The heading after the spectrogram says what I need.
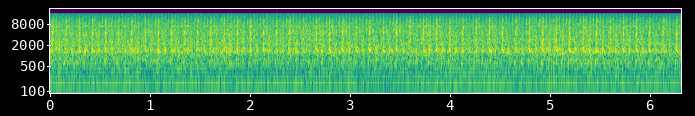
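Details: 2006 Chevrolet Lanos, 1.5 petrol, manual, 342,000 km, idling after replacing a valve rocker whose poor quality had caused valve knock. Steady, even idle with only a light regular tick and no heavy knock.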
